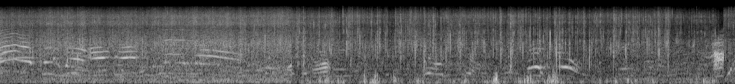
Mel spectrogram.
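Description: Fountain jets splash onto paving.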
